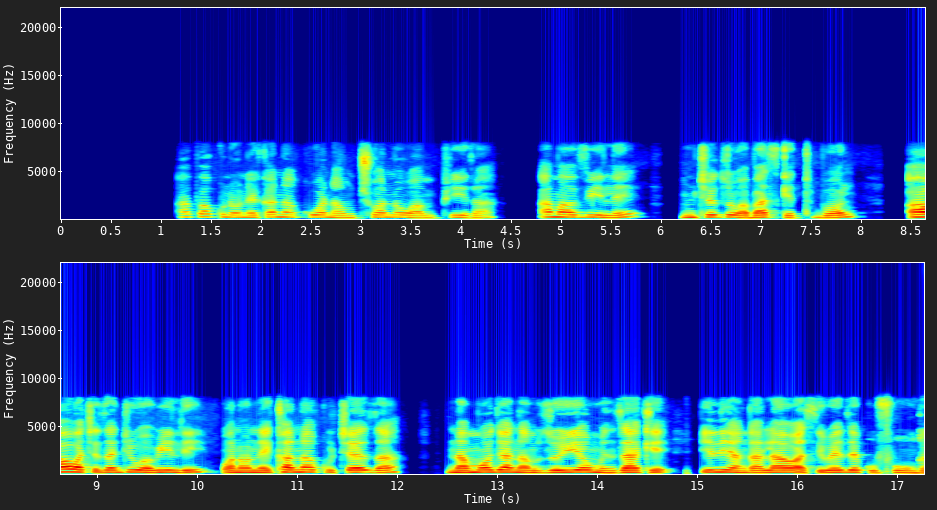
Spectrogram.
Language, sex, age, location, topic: Swahili, female, 25-35, Kisumu, government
